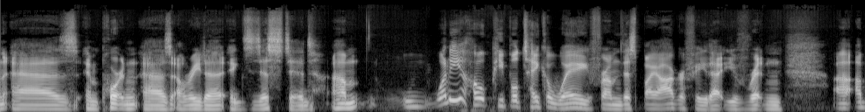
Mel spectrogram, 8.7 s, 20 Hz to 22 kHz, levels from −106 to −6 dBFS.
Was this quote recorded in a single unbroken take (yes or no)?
yes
